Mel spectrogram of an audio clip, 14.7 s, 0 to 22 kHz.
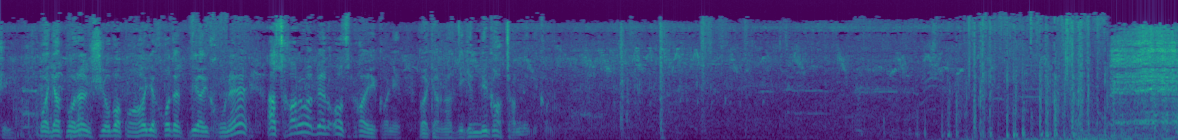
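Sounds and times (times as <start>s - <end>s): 
speech: 0.0s - 7.0s
horse hooves clip-clopping: 11.0s - 14.7s
horse whinnying: 13.7s - 14.7s.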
